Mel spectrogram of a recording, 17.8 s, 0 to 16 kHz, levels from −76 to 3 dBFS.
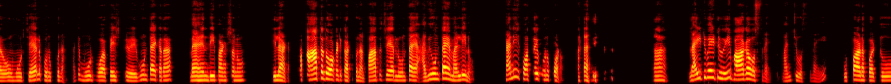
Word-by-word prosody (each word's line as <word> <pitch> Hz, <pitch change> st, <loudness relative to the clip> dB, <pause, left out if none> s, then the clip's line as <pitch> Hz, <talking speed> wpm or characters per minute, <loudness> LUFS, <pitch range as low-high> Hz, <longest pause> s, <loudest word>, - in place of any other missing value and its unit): ఓ -, -, -2 dB, 0.2 s
3 165 Hz, -1 st, -6 dB
చీరలు 190 Hz, +5 st, -1 dB
కొనుక్కున్నా. 170 Hz, 0 st, -8 dB, 0.2 s
అంటే, 150 Hz, +8 st, -16 dB
3 190 Hz, 0 st, -3 dB
పో 175 Hz, -, -3 dB, 0.2 s
పేస్టవ్ 180 Hz, -2 st, -4 dB
ఇవుంటాయి 205 Hz, +3 st, -1 dB
కదా! 180 Hz, +1 st, 0 dB, 0.5 s
మెహెందీ 180 Hz, +1 st, +2 dB
ఫంక్షను, 180 Hz, 0 st, -3 dB, 0.7 s
ఇలాగ. 180 Hz, -4 st, +2 dB, 0.3 s
ఒక 210 Hz, -, -5 dB
పాతది 240 Hz, +4 st, +8 dB
ఒకటి 205 Hz, -1 st, -2 dB
కట్టుకున్నాను. 165 Hz, -4 st, -3 dB
పాత 185 Hz, +2 st, +4 dB
చీరలుంటాయి. 180 Hz, -2 st, 0 dB, 0.2 s
అవి 205 Hz, +7 st, -2 dB
ఉంటాయి 240 Hz, +1 st, +5 dB
మళ్ళీను, 190 Hz, +3 st, -1 dB, 0.7 s
కానీ 285 Hz, +7 st, +1 dB, 0.2 s
కొత్తవి 215 Hz, +2 st, 0 dB
కొనుక్కోడం. 190 Hz, -3 st, -6 dB, 0.5 s
అది. 180 Hz, -, -8 dB, 1.2 s
ఆ! -, -, -1 dB, 0.7 s
లైట్ 265 Hz, +9 st, +1 dB
వెయిట్‌వి 275 Hz, -5 st, 0 dB, 0.2 s
బాగా 220 Hz, +3 st, +7 dB
ఒస్తున్నాయి. 190 Hz, -5 st, -12 dB, 0.3 s
మంచివొస్తున్నాయి. 140 Hz, -6 st, -13 dB, 0.5 s
ఉప్పాడ 190 Hz, +3 st, +3 dB, 0.2 s
పట్టు, 170 Hz, +1 st, -4 dB
185 Hz, 115 wpm, -22 LUFS, 175-210 Hz, 1.2 s, పాతది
